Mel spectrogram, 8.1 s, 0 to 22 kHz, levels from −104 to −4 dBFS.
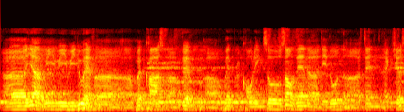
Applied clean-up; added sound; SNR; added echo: none; Alarm; 10 dB; reverberation time 2.3 s.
